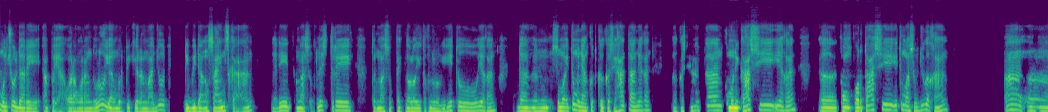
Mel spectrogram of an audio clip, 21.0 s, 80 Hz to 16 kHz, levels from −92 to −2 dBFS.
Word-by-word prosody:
muncul 135 0 +2
dari, 105 -2 +1
apa 110 -1 -4
ya, 90 -1 -5
orang-orang 105 0 +1
dulu 145 +8 +1
yang 110 -3 +2
berpikiran 105 -1 -2
maju 105 +11 -2 0.4
di 110 - +3
bidang 110 0 +3
sains 115 +4 +3
kan. 110 +5 -4 0.4
Jadi, 120 +5 0
termasuk 105 -1 -1
listrik, 140 -2 -1 0.4
termasuk 105 +1 -1
teknologi-teknologi 105 -2 0 0.2
itu, 130 -2 -1
ya 140 - +1
kan, 125 +2 -2 0.5
dan 115 -1 +4 0.5
semua 125 -1 +3
itu 120 +9 -1
menyangkut 125 -6 +1
ke 115 - +3
kesehatan, 135 +6 -1
ya 140 - -5
kan. 150 -1 -6 0.4
Eee, 105 -4 -6
kesehatan, 140 +6 -4
komunikasi, 150 +7 +5
ya 145 - 0
kan, 140 +4 -3 0.5
eee, 115 -1 +4
transportasi 145 +8 +1
itu 150 - -7
masuk 135 -4 0
juga 160 +2 -2
kan. 130 +8 -1 1.1
Heeh, 135 -7 -2
120 Hz, 115 wpm, -21 LUFS, 110-140 Hz, 1.1 s, komunikasi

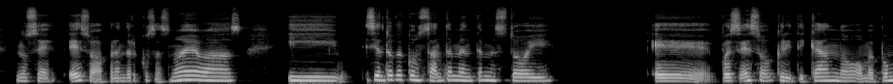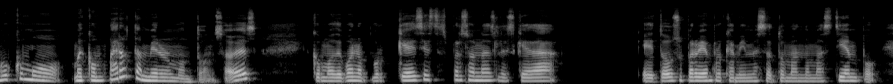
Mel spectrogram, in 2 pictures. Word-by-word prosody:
no 160 - -4
sé, 160 -3 -2
eso, 185 +3 +2
aprender 150 +4 -4
cosas 175 +1 -6
nuevas. 185 -2 +3 0.4
Y 180 -1 +2 0.2
siento 205 +2 +3
que 215 0 0
constantemente 190 -2 +1
me 190 -1 +1
estoy, 170 -1 -1 0.9
eh, 155 -3 +1
pues, 160 -1 +2
eso, 175 +1 0
criticando, 170 +1 0
o 130 -4 -2
me 135 -1 -3
pongo 195 +5 0
como 205 - +1
me 180 +1 +3
comparo 185 - +2
también 180 - +3
un 165 -1 -1
montón, 125 -6 -7
¿sabes?, 250 +7 +2 0.5
como 165 -1 -1
de, - - +4
bueno, 170 0 +1
¿por 160 +1 -7
qué, 185 +2 +3
si 195 - -1
a - - 0
estas 210 0 -8
personas 190 -2 0
les 165 +2 -6
queda, 160 -1 0 0.8
eh, 150 - 0
todo 160 +3 +1
superbién, 175 -1 +3
por 170 -2 -4
qué 155 - -3
a - - -5
mí 150 0 -3
me 155 - -4
está 165 - -1
tomando 150 -1 -5
más 145 0 -5
tiempo? 170 -1 -1
175 Hz, 165 wpm, -24 LUFS, 160-185 Hz, 0.9 s, de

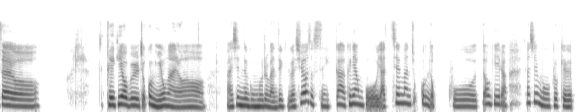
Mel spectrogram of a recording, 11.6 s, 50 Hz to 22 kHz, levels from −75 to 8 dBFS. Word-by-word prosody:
맞아요. 210 -3 +2 1.2
저 240 - -18
대기업을 235 -2 +5
조금 235 +1 +2
이용하여 185 -3 +1 0.4
맛있는 215 +2 +2
국물을 195 0 +3
만들기가 190 +3 -2
쉬워졌으니까 240 - -2
그냥 265 -1 0
뭐 105 0 -1
야채만 285 +8 -2
조금 260 -1 -4
넣고 195 -3 -4
떡이랑 265 -2 -3 0.3
사실 305 +1 -3
뭐 220 -5 0
그렇게 195 -2 -1
210 Hz, 255 characters per minute, -24 LUFS, 195-250 Hz, 1.2 s, 대기업을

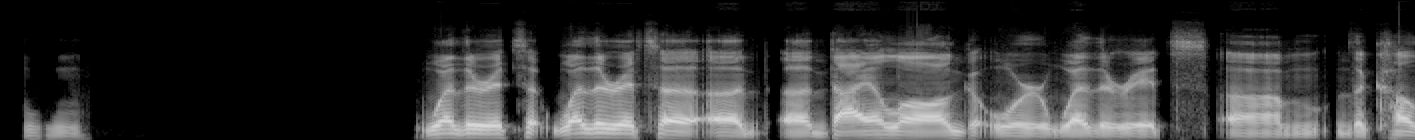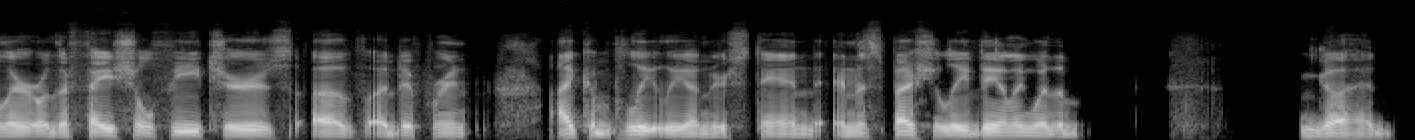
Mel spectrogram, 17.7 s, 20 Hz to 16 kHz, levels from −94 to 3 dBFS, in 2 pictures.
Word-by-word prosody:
Mhm. 75 -1 -13 2.1
Whether 105 +1 +4
it's 100 - 0
a - - +3
whether 110 0 +3
it's 100 -3 +1
a - - +3
a - - -6
a - - +1
dialogue 85 +2 +3
or 75 -2 0
whether 75 -2 +1
it's, 70 - -4
um, 65 -2 -2
the - - -2
color 75 -4 0
or 70 - 0
the 75 +1 -3
facial 85 -1 -1
features 75 -4 -2
of 70 -3 -2
a - - 0
different 75 -1 -5 0.5
I - - +2
completely 75 +1 0
understand, 65 -1 -4
and 75 +1 -4
especially 80 0 -1
dealing 80 +2 +1
with 75 -3 -1
a 65 -3 -4 1.5
Go - - +2
ahead. 70 -3 -5
75 Hz, 110 wpm, -20 LUFS, 70-85 Hz, 2.1 s, Whether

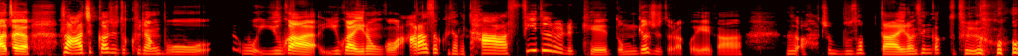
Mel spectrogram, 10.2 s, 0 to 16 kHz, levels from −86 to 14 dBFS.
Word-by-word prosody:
맞아요. - - +9 0.3
그래서 - - +5
아직까지도 255 -5 +1
그냥 185 -4 -5
뭐 155 - -11 0.3
뭐 185 - -15
육아 175 -4 +5
육아 190 -1 +3
이런 165 -1 -2
거 - - -8
알아서 240 +1 +3
그냥 190 -6 -15
다 200 -2 +3
피드를 385 -5 -5
이렇게 145 -4 -9
넘겨주더라고요 170 - -10
얘가. - - -10 0.4
그래서 - - -17
'아 - - -15
좀 195 -5 -15
무섭다.' 175 -4 -1
이런 170 +3 -3
생각도 225 +1 -14
들고. 210 +3 -7
190 Hz, 340 characters per minute, -22 LUFS, 170-230 Hz, 0.4 s, 맞아요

